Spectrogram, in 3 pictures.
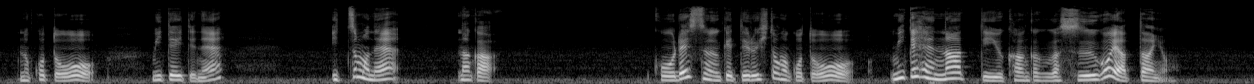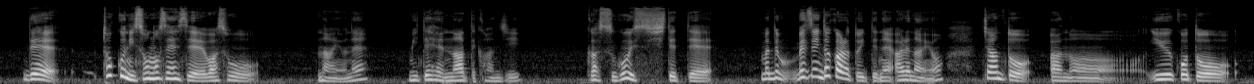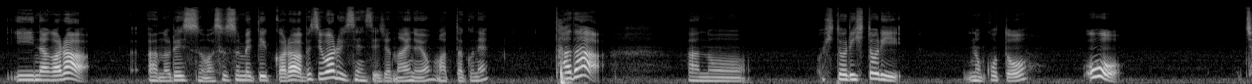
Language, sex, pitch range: Japanese, female, 165-250 Hz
